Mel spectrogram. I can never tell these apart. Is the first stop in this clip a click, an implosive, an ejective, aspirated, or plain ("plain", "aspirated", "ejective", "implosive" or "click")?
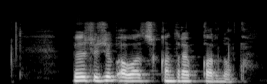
plain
